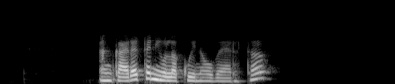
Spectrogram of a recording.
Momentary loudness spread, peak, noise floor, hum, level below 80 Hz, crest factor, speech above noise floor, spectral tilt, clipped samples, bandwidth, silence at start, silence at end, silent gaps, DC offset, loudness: 12 LU; -2 dBFS; -74 dBFS; none; -60 dBFS; 18 dB; 58 dB; -13.5 dB/octave; under 0.1%; 3.7 kHz; 1 s; 1.25 s; none; under 0.1%; -17 LUFS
